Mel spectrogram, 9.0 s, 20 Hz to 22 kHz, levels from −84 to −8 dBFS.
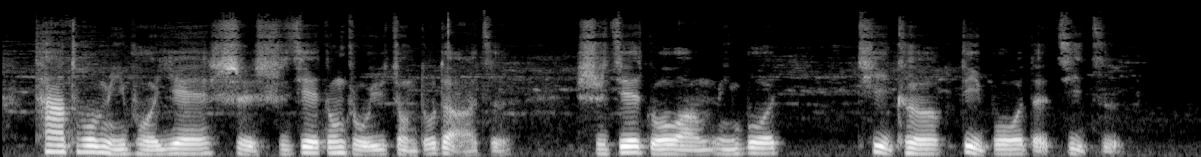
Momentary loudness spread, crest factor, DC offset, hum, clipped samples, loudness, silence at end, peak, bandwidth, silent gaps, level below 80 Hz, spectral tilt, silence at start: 14 LU; 16 dB; under 0.1%; none; under 0.1%; -18 LUFS; 0.6 s; -2 dBFS; 13.5 kHz; none; -52 dBFS; -7 dB/octave; 0.3 s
